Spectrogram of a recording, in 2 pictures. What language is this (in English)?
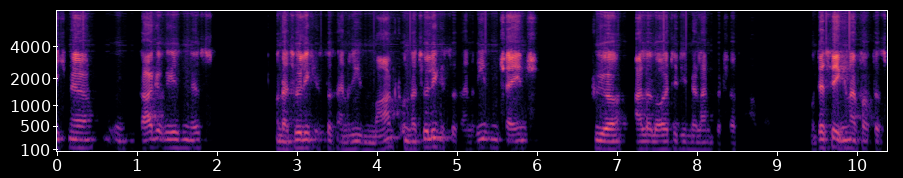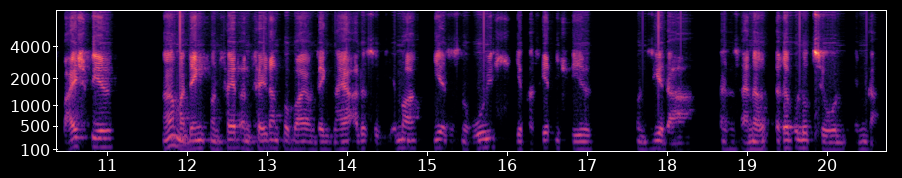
German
